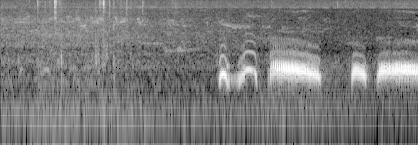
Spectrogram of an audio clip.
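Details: Spotted dove cooing in the "giọng đồng" style with a "thúc gù" delivery, used to stimulate and lure other doves. Quiet at first, then low, hollow coos begin after two seconds: a short doubled note, then long sustained coos separated by brief gaps.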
